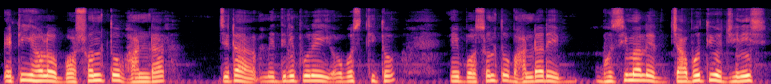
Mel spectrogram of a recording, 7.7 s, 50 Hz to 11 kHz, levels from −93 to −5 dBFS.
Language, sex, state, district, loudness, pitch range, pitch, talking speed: Bengali, male, West Bengal, Paschim Medinipur, -16 LUFS, 165-195 Hz, 180 Hz, 110 wpm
